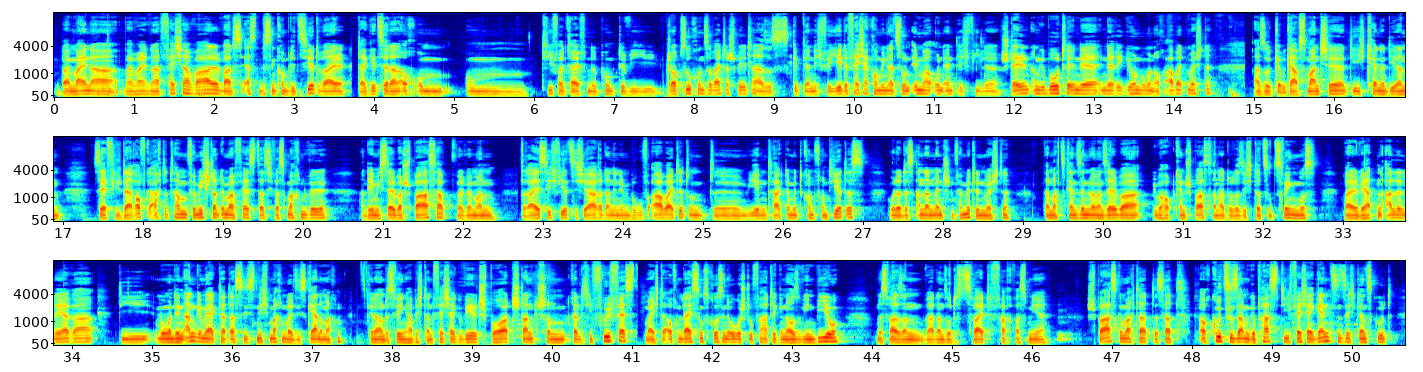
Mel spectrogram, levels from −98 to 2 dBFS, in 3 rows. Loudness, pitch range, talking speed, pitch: -20 LUFS, 95-105 Hz, 235 wpm, 100 Hz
